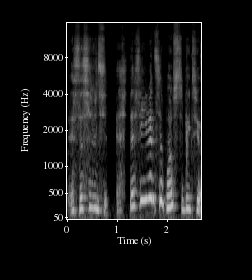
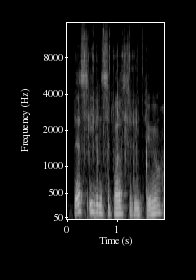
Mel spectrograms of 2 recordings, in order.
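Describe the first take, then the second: First: Exasperated disbelief. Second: Said in the usual way. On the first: Real, not acted. Exasperated at code.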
